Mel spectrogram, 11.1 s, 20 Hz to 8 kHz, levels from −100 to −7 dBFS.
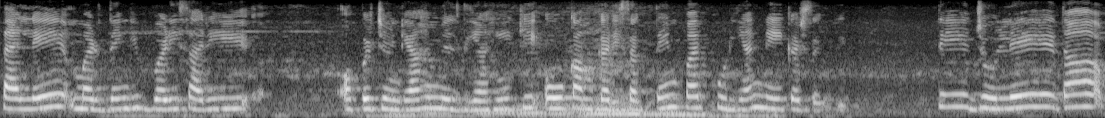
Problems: echo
